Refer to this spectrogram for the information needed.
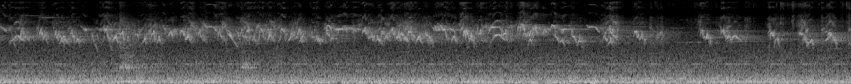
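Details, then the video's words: Birds chirping close to a city: a busy chorus of rapid high-pitched tweets and trills from many birds, continuous across the recording, with heavy low traffic-like city rumble underneath. "Birds Near a City"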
